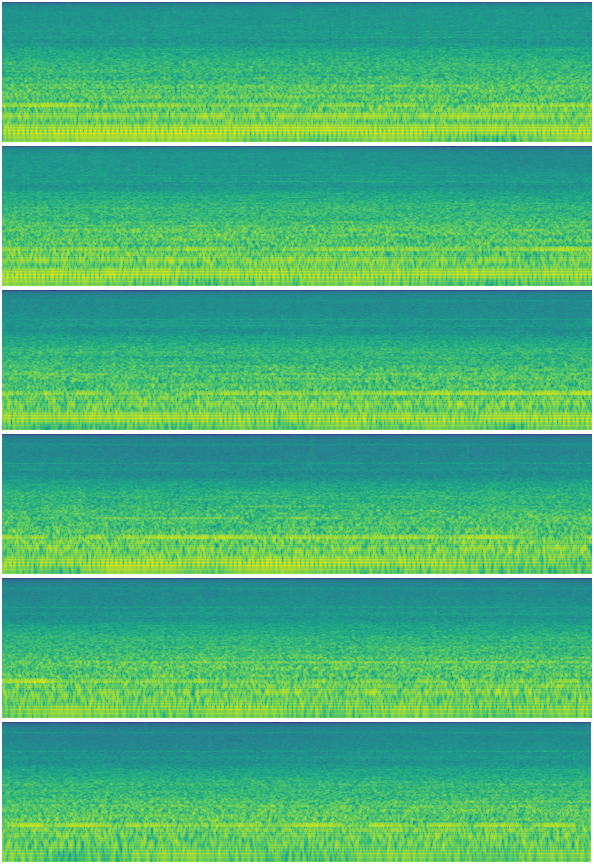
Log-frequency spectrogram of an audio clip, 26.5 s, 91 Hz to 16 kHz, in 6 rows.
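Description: Caterpillar 3516 V16 diesel engine of a 2000 kW standby generator set running steadily at no load, a loud even drone with no change in speed.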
